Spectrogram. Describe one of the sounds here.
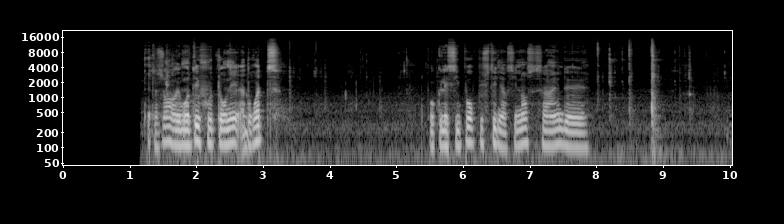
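A plastic connector clicks into place.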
